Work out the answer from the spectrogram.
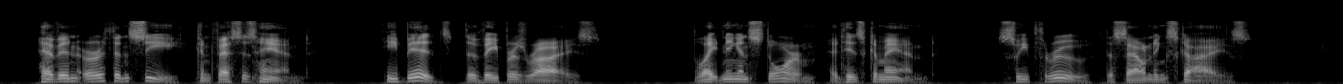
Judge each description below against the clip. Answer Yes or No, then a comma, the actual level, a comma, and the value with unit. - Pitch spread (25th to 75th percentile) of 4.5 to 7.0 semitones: Yes, average, 5.2 semitones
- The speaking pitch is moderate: No, low, 115 Hz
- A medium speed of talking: No, slow, 105 wpm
